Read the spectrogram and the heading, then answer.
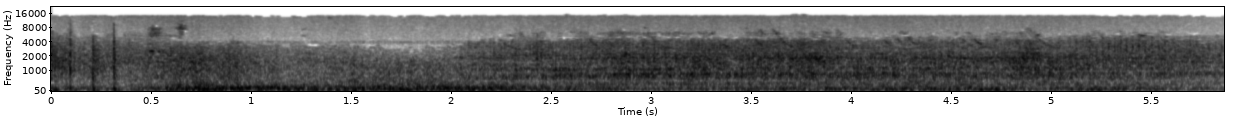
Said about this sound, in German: Kanonenfeuer und Hubschrauberlärm erfüllen am Sonntag den Himmel über Warschau. Die Premierminister der Visegrad-Staaten feierten nämlich auf einem Panzerübungsplatz unweit der Stadt den 20. Jahrestag des NATO-Beitritts ihrer Länder.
